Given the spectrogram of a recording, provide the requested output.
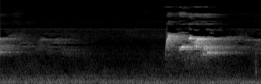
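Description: A red-whiskered bulbul gives a faint opening note, then a loud, bright, warbling phrase of about a second and a half, over a low steady hum.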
